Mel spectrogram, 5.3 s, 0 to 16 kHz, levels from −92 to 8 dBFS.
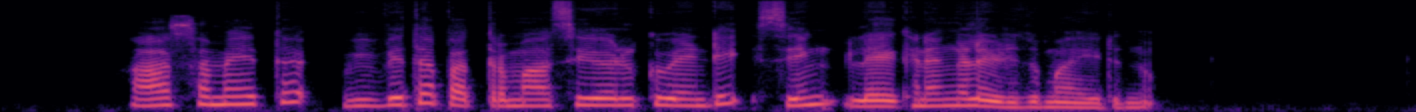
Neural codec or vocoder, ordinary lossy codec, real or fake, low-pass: none; Opus, 24 kbps; real; 14.4 kHz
